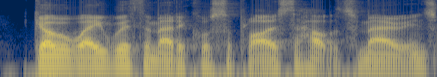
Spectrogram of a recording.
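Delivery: ordinary delivery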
